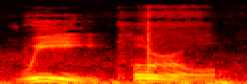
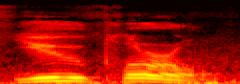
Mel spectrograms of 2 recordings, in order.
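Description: First: "we" lightly stressed at normal pace. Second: "you" appuyé, plus lent, plus haut et plus fort; stress on YOU. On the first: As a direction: gently lean on "we" to include everyone. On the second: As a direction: insist on "you" as a plural, slowly. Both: Shown as a demonstration.

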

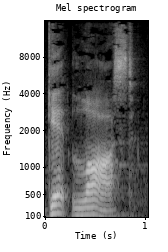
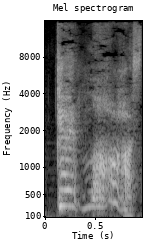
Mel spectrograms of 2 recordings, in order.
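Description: First: Said in the usual way. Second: High-pitched mock shout; retold guard's yell, pitched high. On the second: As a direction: bark it at the man behind. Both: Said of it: "Like, shouted".

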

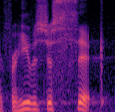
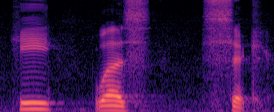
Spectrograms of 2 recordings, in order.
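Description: First: Said in the usual way. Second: He... was... sick, each word set apart and fading to a whisper on sick; slow paused emphasis. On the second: Shown as a demonstration. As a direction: drop to a breathy hush, pausing before each word.

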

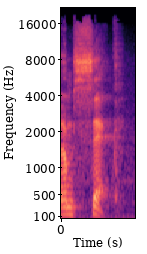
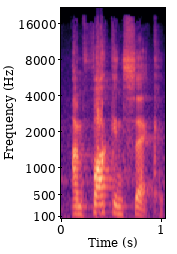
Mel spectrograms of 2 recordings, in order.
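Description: First: Said in the usual way. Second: A touch of annoyance on "fucking sick"; half-hearted grumpy snap; mildly irritated, imagined retort. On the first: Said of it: "I said". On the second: Retold or imitated. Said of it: "I didn't say".

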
